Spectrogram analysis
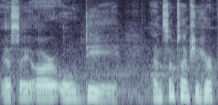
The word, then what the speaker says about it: sarod: And Dad played the sarod, S-A-R-O-D, and sometimes you hear it pronounced sarod, but as a Bengali, the S sound is pronounced as an SH, so I always learned it as sarod.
